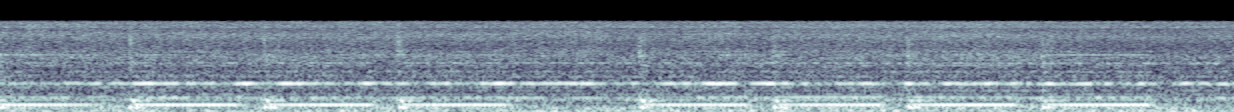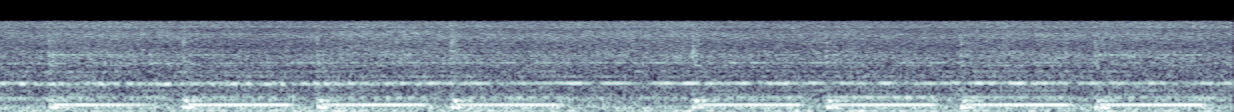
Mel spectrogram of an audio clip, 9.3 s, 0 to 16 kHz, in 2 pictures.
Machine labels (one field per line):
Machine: slide rail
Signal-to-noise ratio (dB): 6 dB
